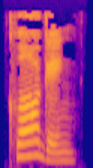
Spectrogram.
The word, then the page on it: clogging: British English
